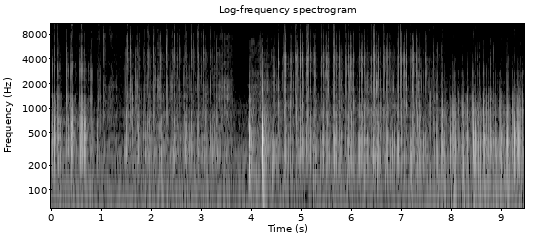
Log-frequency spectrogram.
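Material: Rubber.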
